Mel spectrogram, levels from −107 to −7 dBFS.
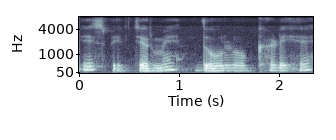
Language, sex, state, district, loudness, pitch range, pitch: Hindi, male, Himachal Pradesh, Shimla, -18 LUFS, 135-180 Hz, 150 Hz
